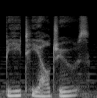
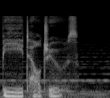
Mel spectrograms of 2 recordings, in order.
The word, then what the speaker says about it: Betelgeuse: Pronounced depending on whom you ask, as BTL Jews, B tell Jews, or as most people outside of professional astronomy say it, Beetlejuice. A pronunciation made famous by the 1988 Tim Burton film of the same name.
